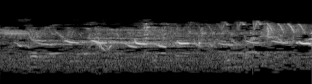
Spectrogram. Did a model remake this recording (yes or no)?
no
